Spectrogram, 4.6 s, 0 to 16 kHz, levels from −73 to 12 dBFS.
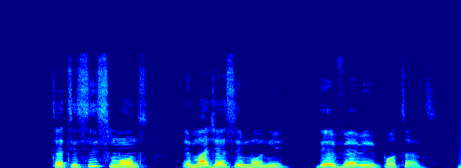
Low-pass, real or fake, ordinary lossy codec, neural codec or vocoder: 10.8 kHz; fake; Opus, 64 kbps; vocoder, 24 kHz, 100 mel bands, Vocos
